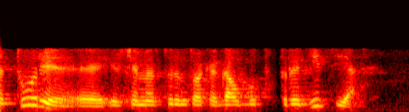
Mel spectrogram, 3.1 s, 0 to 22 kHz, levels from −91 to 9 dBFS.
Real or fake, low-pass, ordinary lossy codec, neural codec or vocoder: real; 3.6 kHz; AAC, 24 kbps; none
